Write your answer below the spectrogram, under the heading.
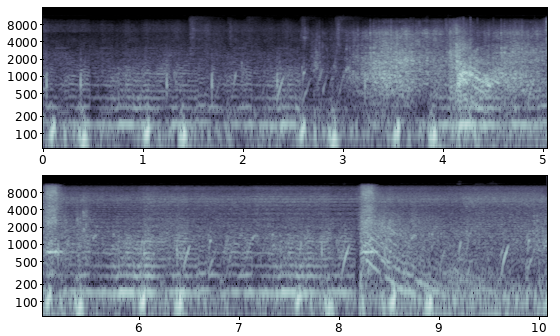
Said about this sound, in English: Insect spray.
